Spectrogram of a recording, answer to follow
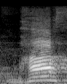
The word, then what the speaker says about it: Wurtz: Woods বিক্রিয়া শোনো, তোমরা যখন বিশেষ করে অ্যাডমিশনে যাবা, বুঝছো, WURTZ, উডস, WURTZ, জার্মান ভাষায় ডাব্লুকে কিন্তু ভি এর মতো উচ্চারণ করা হয়, তাই অনেক বইয়ে তোমরা দেখবা লেখা থাকবে ভার্স বিক্রিয়া।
